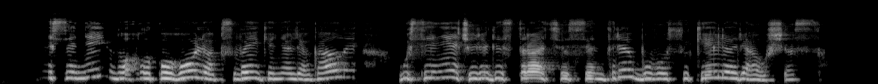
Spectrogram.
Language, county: Lithuanian, Utena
